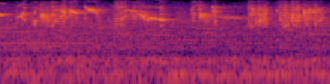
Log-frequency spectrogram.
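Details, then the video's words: Red siskin song in the style called klasik ngeriwik kasar: high thin chirps and short downslurred whistles in quick irregular bursts, with a faint low hum underneath. "Red Siskin Klasik Ngeriwik Kasar"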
